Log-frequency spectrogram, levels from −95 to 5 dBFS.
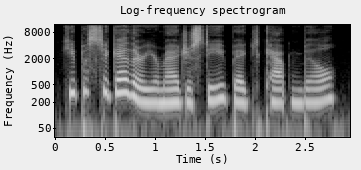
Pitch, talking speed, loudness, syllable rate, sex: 225 Hz, 165 wpm, -19 LUFS, 4.8 syllables/s, female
